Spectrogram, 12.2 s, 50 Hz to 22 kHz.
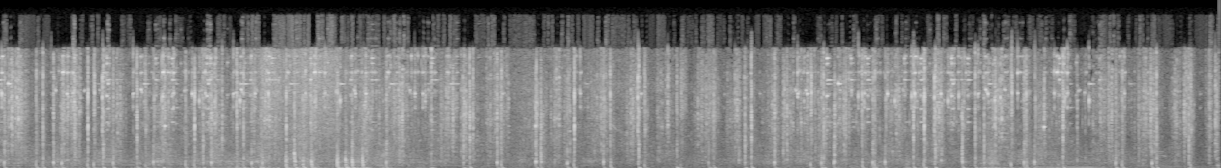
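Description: Roach, Geralt's horse in The Witcher 3: Blood and Wine, gallops with rapid rhythmic hoofbeats that are loud and close and continue for the whole stretch, with faint voices and game ambience underneath.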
